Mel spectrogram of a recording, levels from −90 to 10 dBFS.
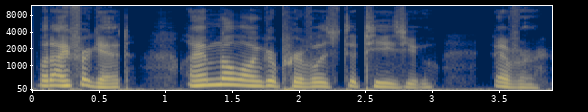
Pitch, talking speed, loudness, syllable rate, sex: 170 Hz, 170 wpm, -18 LUFS, 6.5 syllables/s, male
